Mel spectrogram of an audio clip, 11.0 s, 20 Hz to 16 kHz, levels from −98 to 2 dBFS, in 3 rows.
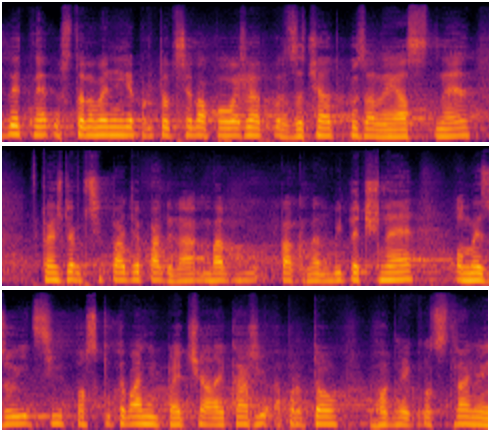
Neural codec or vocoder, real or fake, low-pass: codec, 44.1 kHz, 2.6 kbps, DAC; fake; 14.4 kHz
